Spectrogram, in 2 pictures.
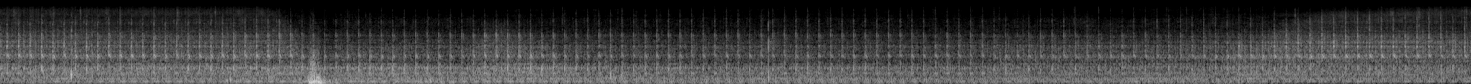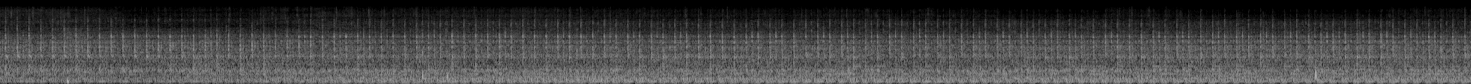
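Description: Small homemade two-cylinder double-acting steam engine running steadily, a fast even mechanical beat. A single sharp thump about three seconds in.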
